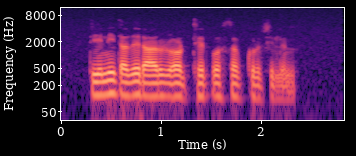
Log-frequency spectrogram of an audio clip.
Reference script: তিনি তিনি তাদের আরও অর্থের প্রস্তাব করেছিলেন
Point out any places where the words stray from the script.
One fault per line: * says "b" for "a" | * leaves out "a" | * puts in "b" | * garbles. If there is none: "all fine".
* leaves out "তিনি"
